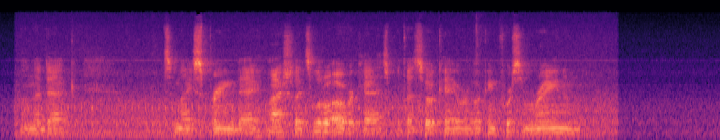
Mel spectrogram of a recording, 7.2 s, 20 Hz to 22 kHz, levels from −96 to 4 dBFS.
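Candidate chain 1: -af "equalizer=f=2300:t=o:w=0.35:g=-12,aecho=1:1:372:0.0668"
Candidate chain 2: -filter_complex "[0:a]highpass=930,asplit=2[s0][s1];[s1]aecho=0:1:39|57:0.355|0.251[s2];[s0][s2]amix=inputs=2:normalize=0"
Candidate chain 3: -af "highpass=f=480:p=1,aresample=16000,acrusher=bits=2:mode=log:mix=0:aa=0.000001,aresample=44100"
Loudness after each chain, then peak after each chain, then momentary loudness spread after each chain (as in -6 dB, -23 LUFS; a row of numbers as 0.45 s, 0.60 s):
-22.5 LUFS, -23.5 LUFS, -23.0 LUFS; -4.0 dBFS, -2.5 dBFS, -2.0 dBFS; 13 LU, 18 LU, 16 LU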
